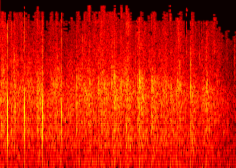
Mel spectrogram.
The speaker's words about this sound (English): And I wanted to have a round of applause for our elders and what they mean to us and the decisions that they make for us.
